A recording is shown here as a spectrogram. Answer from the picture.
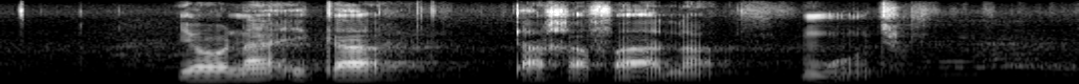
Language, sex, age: Northern Sotho, male, 18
